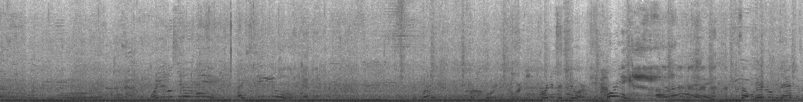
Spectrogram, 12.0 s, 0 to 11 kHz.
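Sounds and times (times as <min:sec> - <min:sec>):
distant overlapping voices: 0:00.0 - 0:12.0
low motor hum: 0:00.0 - 0:12.0.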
